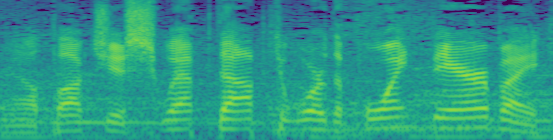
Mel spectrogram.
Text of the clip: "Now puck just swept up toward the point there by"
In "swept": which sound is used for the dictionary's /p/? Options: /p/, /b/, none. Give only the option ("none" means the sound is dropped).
/p/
